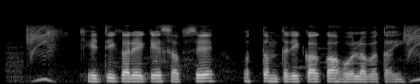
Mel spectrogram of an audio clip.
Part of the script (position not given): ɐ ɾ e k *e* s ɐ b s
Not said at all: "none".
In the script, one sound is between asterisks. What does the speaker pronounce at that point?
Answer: e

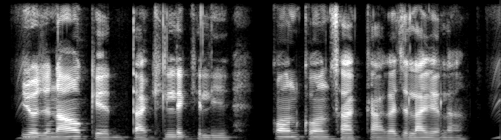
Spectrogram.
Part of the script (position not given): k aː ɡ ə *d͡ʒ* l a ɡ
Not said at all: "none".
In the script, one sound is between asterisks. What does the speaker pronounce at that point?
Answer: d͡ʒ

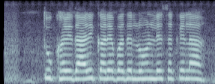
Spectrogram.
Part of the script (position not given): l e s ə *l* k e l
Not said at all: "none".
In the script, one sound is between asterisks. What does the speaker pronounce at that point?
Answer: none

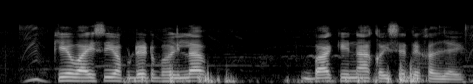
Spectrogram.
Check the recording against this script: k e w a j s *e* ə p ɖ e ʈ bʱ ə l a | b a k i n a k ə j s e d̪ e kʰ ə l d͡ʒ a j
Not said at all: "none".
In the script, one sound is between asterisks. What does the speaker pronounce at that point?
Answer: i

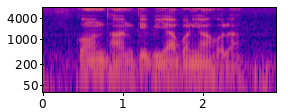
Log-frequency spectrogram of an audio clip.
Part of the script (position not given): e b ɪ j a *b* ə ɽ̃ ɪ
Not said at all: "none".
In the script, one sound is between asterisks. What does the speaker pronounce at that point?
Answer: b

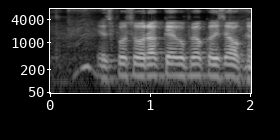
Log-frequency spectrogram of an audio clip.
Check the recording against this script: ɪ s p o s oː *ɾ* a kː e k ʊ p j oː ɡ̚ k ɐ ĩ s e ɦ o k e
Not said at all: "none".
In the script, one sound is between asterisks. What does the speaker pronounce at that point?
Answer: ɾ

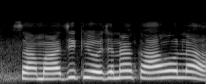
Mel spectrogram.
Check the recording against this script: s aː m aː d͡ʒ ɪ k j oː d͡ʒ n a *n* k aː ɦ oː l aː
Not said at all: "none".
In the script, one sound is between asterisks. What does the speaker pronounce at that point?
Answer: none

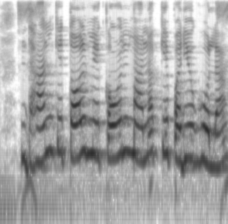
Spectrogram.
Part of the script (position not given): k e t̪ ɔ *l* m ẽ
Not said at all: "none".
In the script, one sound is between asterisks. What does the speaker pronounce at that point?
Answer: l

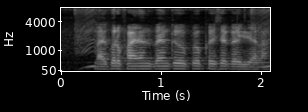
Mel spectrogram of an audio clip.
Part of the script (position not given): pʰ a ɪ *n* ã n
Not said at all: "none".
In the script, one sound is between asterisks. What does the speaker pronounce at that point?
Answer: n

